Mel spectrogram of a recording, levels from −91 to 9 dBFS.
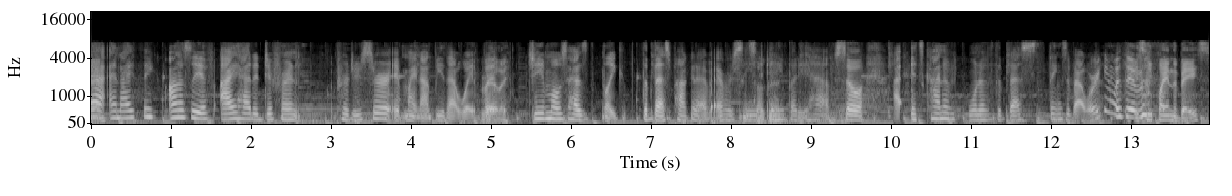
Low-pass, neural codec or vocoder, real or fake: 7.2 kHz; none; real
